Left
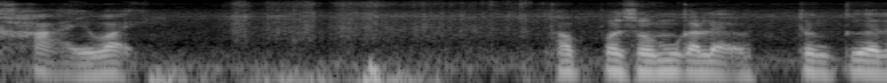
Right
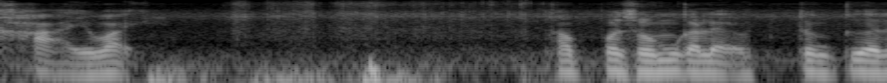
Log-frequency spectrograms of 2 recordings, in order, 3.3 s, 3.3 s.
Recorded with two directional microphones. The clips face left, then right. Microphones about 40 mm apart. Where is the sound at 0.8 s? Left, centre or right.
Left.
